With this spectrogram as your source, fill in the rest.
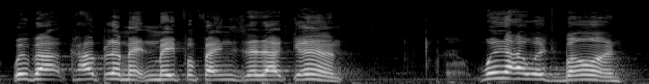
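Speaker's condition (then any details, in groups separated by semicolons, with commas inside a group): Cerebral palsy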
